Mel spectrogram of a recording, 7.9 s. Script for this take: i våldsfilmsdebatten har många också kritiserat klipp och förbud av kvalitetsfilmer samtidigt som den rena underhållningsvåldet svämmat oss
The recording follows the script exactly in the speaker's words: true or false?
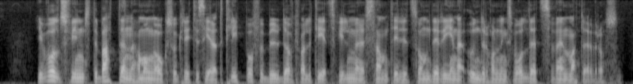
false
